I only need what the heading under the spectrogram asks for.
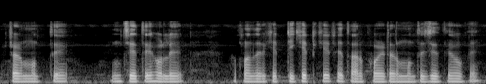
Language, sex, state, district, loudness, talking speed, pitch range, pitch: Bengali, male, Tripura, West Tripura, -19 LUFS, 150 wpm, 125-135 Hz, 130 Hz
